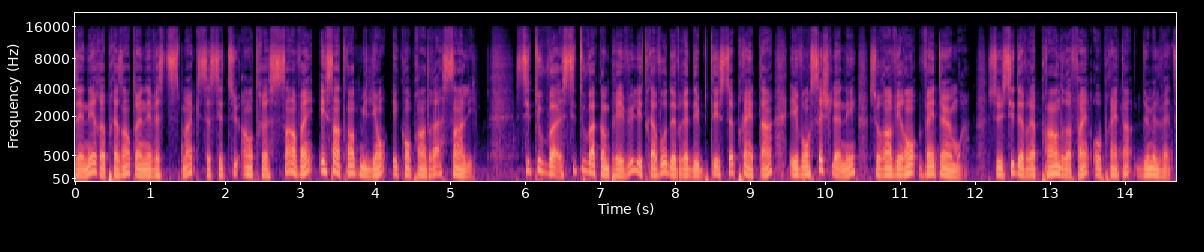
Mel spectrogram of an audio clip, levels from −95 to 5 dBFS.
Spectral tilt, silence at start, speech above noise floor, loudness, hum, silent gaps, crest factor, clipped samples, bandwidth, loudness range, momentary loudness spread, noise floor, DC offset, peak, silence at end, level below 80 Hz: -5.5 dB/octave; 0 s; 24 dB; -22 LUFS; none; none; 18 dB; under 0.1%; 16 kHz; 2 LU; 5 LU; -46 dBFS; under 0.1%; -4 dBFS; 0 s; -40 dBFS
